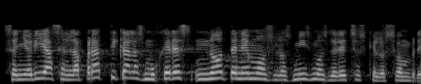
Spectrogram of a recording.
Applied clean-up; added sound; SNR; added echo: none; none; none; none.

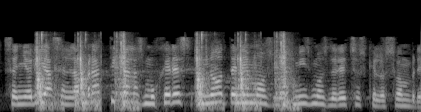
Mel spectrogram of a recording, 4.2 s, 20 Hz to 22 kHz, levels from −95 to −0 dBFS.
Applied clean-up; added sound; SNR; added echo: none; Door; 0 dB; none.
